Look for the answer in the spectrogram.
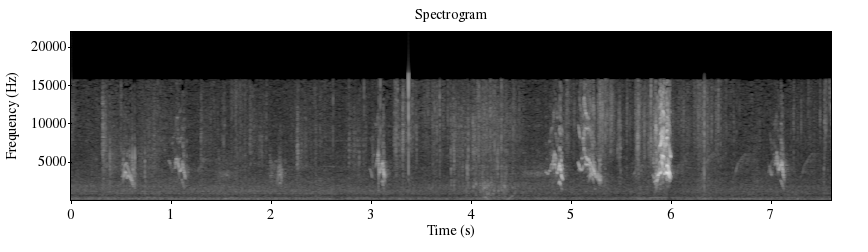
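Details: Sparrows in a group, one with a yellow beak, recorded 25 February 2018: scattered short high chirps at irregular intervals over a steady low background hum.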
